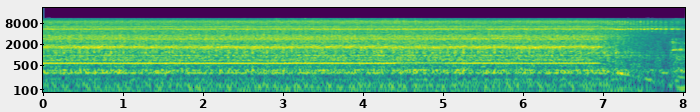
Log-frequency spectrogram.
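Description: A cutting tool scrapes steadily against spinning metal.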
